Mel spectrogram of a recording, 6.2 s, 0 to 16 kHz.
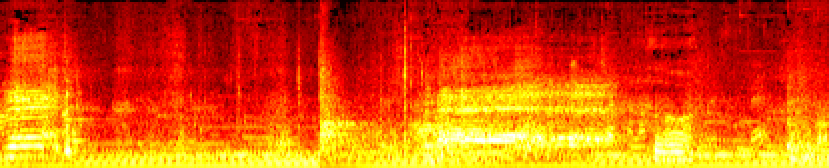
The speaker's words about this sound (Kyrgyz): Чүйдүн беш көрүк айылындагы Бакыт Асымбаевдин чарбасында арашан асыл тукумундагы 53 акты кой бар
